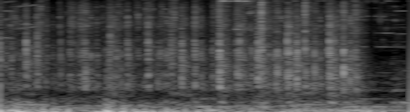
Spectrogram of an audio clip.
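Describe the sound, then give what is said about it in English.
Rapid typing on a computer keyboard: many quick, uneven keystroke clicks over a low rumble, continuing steadily for almost two seconds before stopping abruptly. “what teams have something at stake? That's what I just typed.”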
